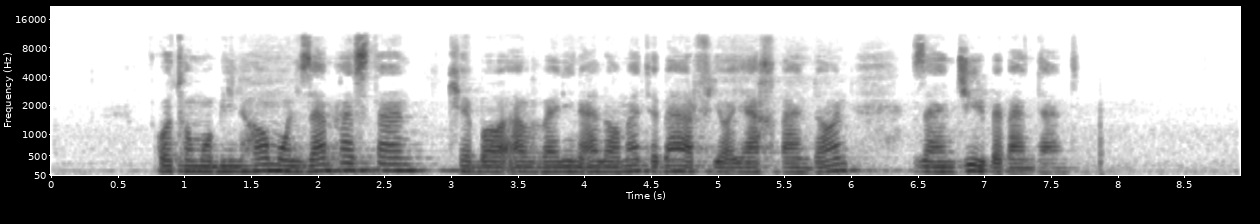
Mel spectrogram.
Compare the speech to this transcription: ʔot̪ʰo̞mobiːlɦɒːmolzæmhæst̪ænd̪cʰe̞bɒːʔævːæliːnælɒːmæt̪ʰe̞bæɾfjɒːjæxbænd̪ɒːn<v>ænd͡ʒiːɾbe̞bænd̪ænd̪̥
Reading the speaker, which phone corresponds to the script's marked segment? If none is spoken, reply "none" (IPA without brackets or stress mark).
z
